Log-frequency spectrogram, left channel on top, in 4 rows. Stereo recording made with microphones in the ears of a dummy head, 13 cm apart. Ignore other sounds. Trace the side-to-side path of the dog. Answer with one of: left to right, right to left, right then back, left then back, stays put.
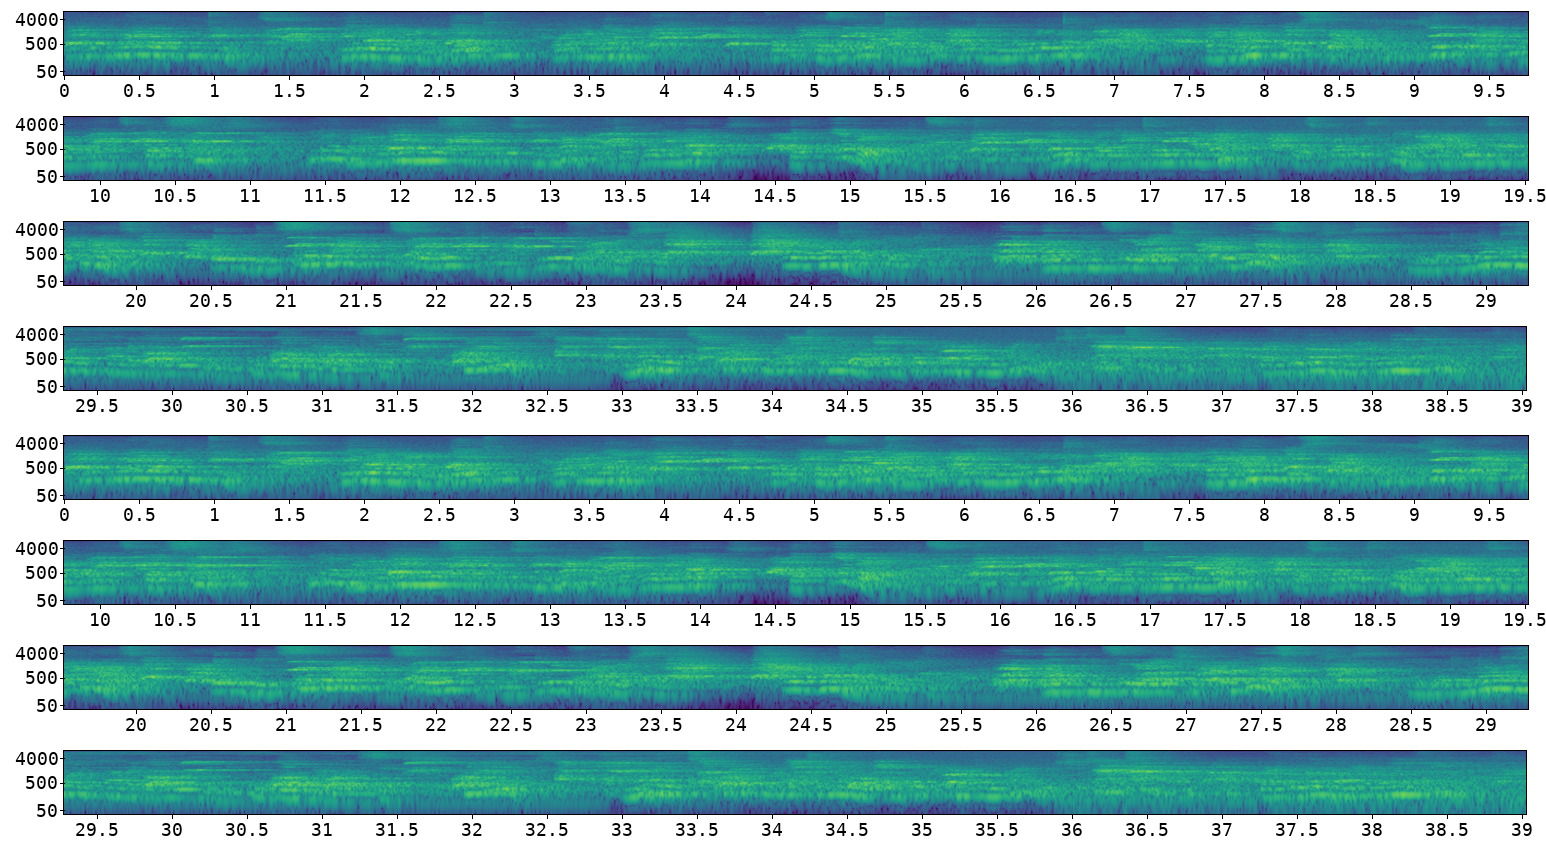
stays put.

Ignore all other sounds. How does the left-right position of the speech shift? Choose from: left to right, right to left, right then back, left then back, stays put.
stays put.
